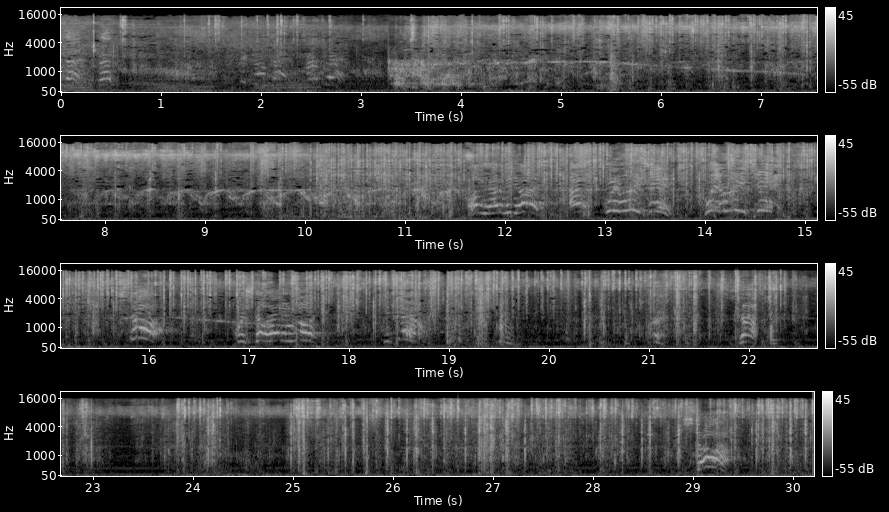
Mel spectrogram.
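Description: Police body-camera audio of a chase: a siren wailing up and down from a few seconds in, then officers' voices, with steady knocking and rustling on the body-worn microphone as the officer runs.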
